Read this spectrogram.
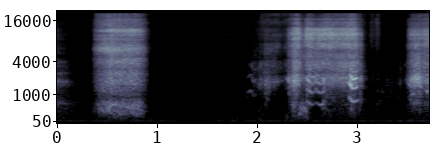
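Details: Woman with allergies sneezing: two forceful sneezes, the second with a rising inhaled build-up, then the start of a third; allergy sneezing.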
